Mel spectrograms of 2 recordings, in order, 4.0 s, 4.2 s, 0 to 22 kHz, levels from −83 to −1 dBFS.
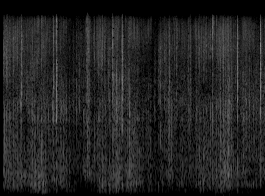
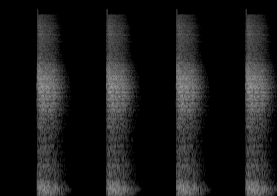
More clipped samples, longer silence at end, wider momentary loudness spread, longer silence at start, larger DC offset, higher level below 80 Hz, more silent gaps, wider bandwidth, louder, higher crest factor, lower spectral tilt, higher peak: neither; about the same, 0 s vs 0.05 s; second, 7 LU vs 14 LU; second, 0.05 s vs 0.55 s; neither; second, under -90 dBFS vs -58 dBFS; second, none vs 1.20-1.58 s, 2.25-2.63 s, 3.29-3.67 s; about the same, 16.5 kHz vs 18 kHz; second, -41 LUFS vs -31 LUFS; first, 32 dB vs 18 dB; second, 1.5 dB/octave vs -1 dB/octave; first, -10 dBFS vs -20 dBFS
